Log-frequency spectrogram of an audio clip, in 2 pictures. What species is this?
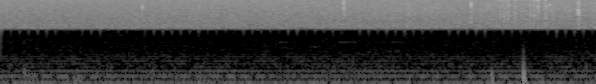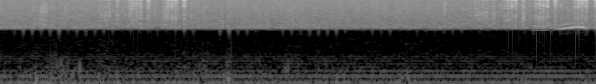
Barbitistes yersini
